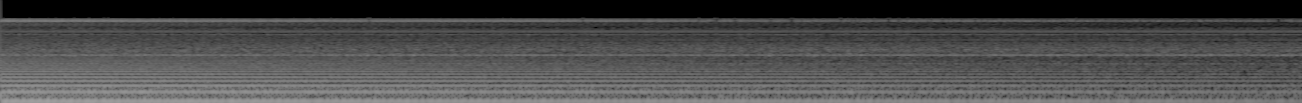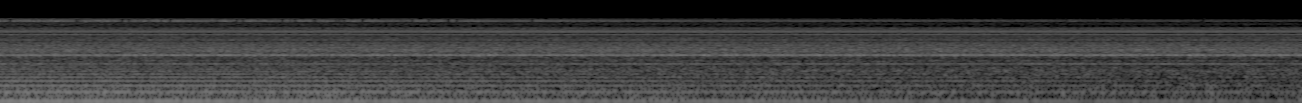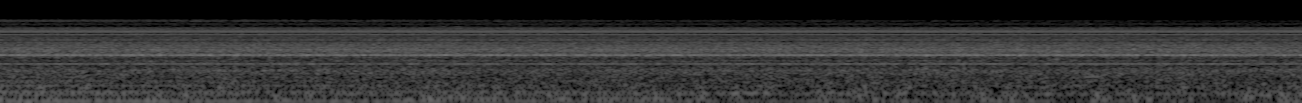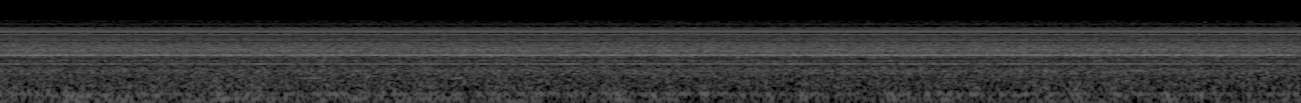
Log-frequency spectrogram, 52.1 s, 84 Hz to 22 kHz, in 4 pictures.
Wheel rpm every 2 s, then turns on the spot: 0, 0, 0, 0, 0, 0, 0, 0, 0, 0, 0, 0, 0, 0, 0, 0, 0, 0, 0, 0, 0, 0, 0, 0, 0, 0.
none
